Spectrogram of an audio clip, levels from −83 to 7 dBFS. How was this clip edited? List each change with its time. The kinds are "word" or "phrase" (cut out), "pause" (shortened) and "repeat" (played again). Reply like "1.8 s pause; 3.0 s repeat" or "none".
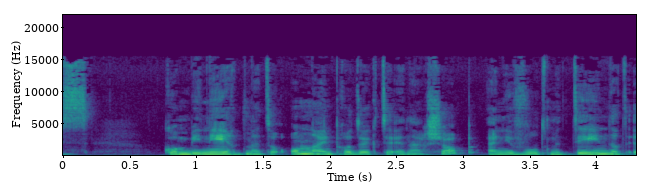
1.3 s word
